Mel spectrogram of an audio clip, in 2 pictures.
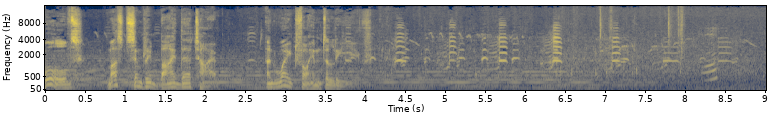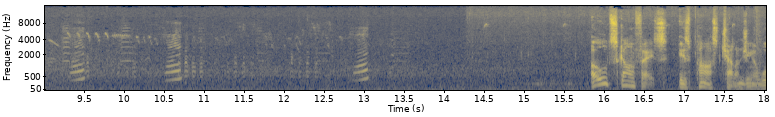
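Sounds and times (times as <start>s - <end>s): sustained background music: 0.0s - 10.4s
bird calling: 3.6s - 13.6s.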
